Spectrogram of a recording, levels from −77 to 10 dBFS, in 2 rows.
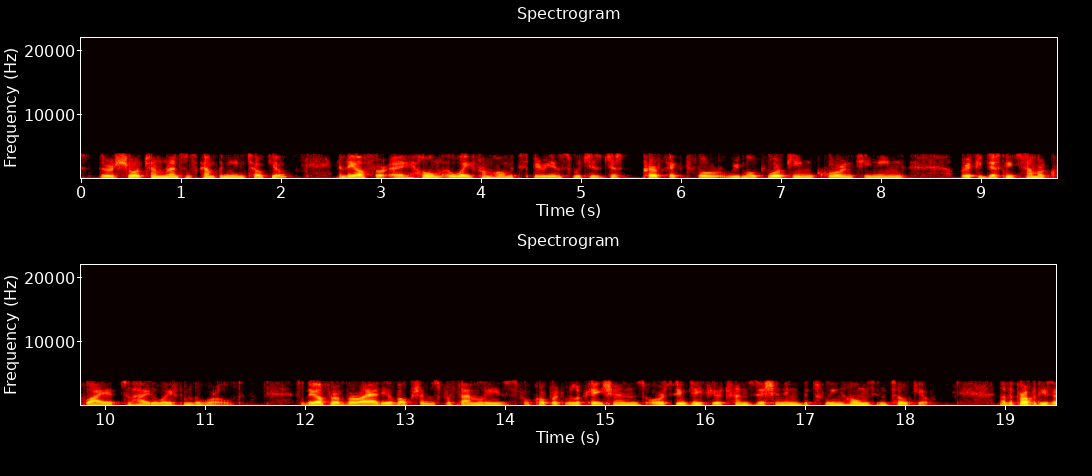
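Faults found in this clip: G.723.1 codec, whole clip, 0 to 19.5 s. Muffled, hoarse speech with smeared consonants; nothing above 3.8 kHz. Heavy damage fits the 6.3 kbit/s mode. The coarse 30 ms frames update the voice model slowly, so transients blur. Unlike a plain low-pass filter, which only dulls the sound, this adds a rough, buzzy texture to voiced sounds.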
